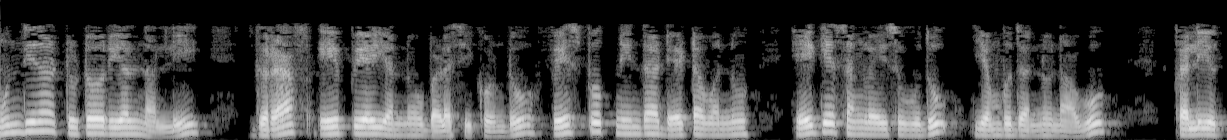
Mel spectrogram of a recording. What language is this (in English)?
Kannada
